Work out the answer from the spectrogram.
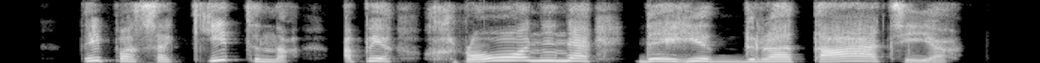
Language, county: Lithuanian, Kaunas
